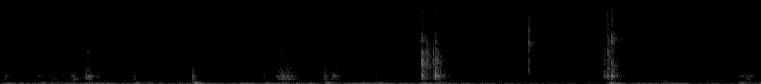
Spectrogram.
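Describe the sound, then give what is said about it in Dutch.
A pen scratches faintly across paper while someone writes on a hand-drawn mind map, making short, irregular strokes with a few louder scrapes and rustles in between. “Dus ik ga weer een krul op mijn mindmap toevoegen waar ik timings schrijf.”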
